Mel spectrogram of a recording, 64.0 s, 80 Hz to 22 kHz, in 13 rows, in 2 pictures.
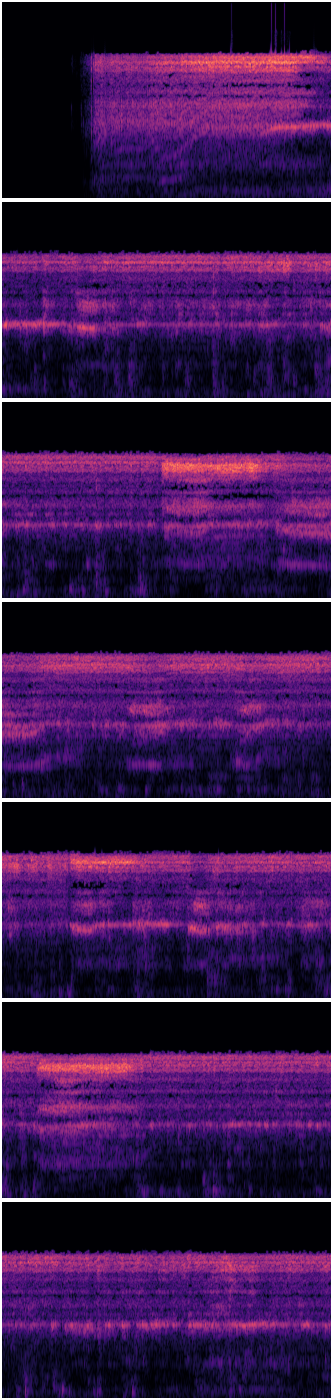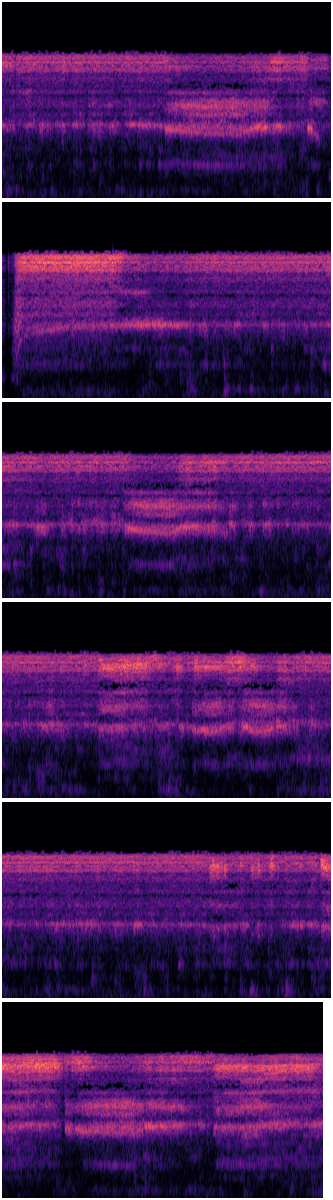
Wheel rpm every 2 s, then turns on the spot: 10, 150, 230, 230, 230, 230, 220, 220, 230, 230, 230, 230, 230, 230, 230, 230, 230, 230, 220, 150, 210, 230, 230, 230, 230, 230, 230, 230, 230, 230, 220, 220.
none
